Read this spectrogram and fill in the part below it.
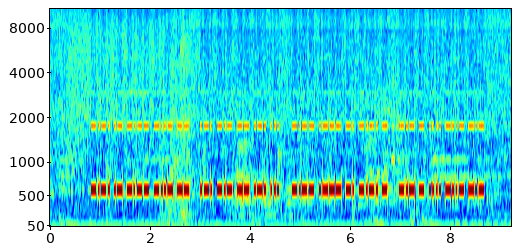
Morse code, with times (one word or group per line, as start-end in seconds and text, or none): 0.8-2.8 CAYXM
3.0-4.6 RKMRS
4.8-6.7 YJNCT
7.0-8.7 KTHXK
